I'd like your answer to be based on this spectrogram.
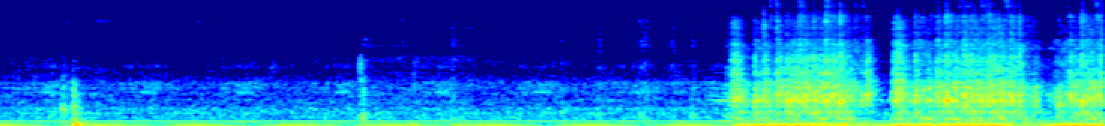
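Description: Domestic sewing machine stitching two quilt blocks at once with a quarter-inch seam, a steady close whirring hum that grows louder and busier partway through, with no talking.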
